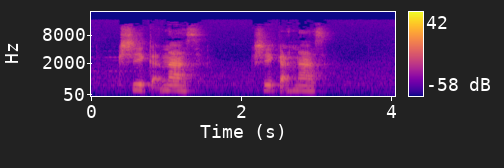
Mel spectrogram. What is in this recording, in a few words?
"bromear", Nasa Yuwe; paez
